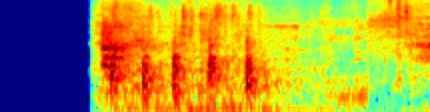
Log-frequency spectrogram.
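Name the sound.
knock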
